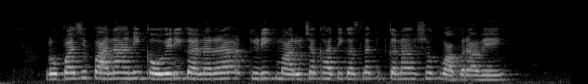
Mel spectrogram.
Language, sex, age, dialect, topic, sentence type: Marathi, female, 18-24, Southern Konkan, agriculture, question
